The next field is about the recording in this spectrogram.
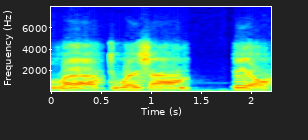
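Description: There is noticeable background noise behind a man whose voice is fairly high in pitch. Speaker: anonymous social media account owner. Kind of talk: interview.

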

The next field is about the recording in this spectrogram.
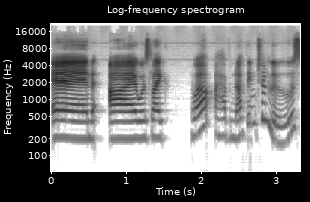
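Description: A woman's medium-pitched voice with a bright, sharp tone and a French accent. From France. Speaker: wedding coordinator. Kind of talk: casual interview podcast.

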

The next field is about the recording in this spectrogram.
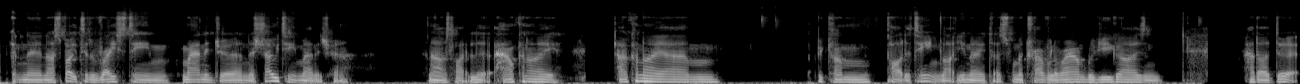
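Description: Speech in an English accent moves at a fairly quick pace with long, frequent pauses, very even loudness and fairly even intonation. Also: man, fairly low pitch for a man. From England. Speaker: race mechanic. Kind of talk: casual chat.

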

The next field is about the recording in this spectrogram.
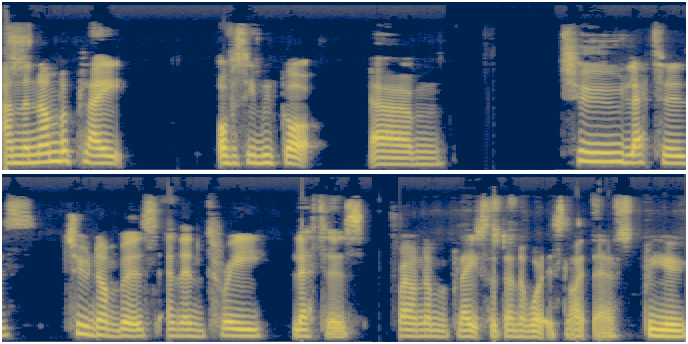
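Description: An English accent at a fairly slow pace with long, frequent pauses and ordinary pitch variation, in a dry, close sound with no echo on a very clean recording with a silent background. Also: woman. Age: 30s. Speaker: artist. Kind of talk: interview about pet loss.

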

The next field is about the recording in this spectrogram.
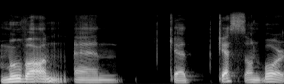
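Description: Against a quiet background, a man talks at a fairly slow pace in a calm, dark, mellow tone, his fairly low pitch showing ordinary variation. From Germany. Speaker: podcast host, former footballer. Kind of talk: casual interview.

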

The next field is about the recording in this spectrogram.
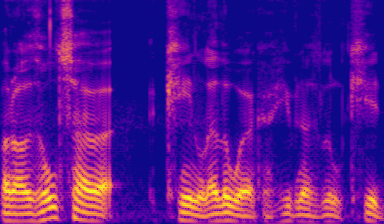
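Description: A man with a rural Australian accent, a very deep, low pitch and vocal fry. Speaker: tourism operator and cattle farmer. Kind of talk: interview. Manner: halting.

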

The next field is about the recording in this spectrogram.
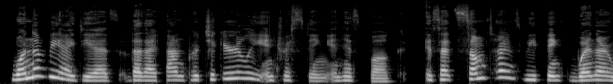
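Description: A woman's voice with very wide pitch swings on a very clean recording with a silent background. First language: not English. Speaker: podcast host and primary care doctor. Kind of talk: scripted narration.

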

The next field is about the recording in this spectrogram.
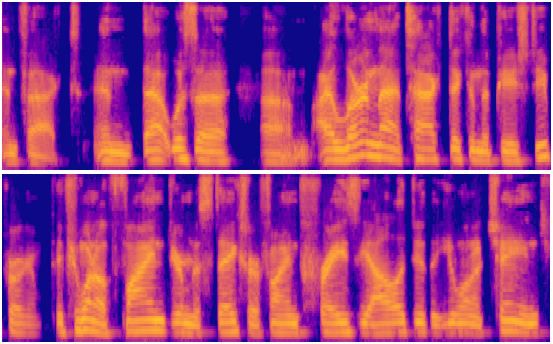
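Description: In a normal speaking voice, a man with an American accent talks at a moderate pace and medium pitch. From Florida, Tampa. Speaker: author and former intelligence officer. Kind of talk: interview.

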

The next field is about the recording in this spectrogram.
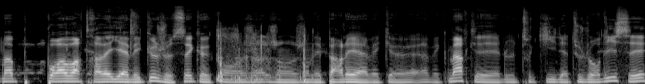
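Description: This man has a normal speaking voice with a fairly low pitch. He talks fairly slowly, with ordinary pitch variation. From France, Paris region (Mantes-la-Jolie). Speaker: music programmer. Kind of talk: casual radio debate.

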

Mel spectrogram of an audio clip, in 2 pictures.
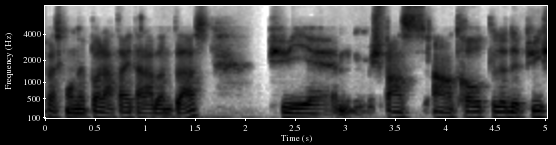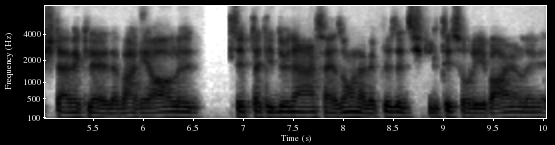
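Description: A man with a bright, sharp tone and fairly low pitch speaks in monotone, flat intonation, in a very clean recording with a silent background. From Quebec. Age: 20s. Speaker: university golfer and medical student. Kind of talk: casual interview. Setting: studio.

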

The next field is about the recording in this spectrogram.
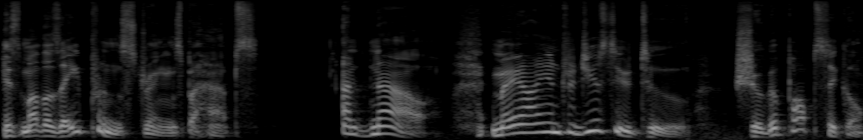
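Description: A man puts on a character voice with very wide pitch swings, vocal fry and medium pitch, talking at a fairly slow pace on a very clean recording with a silent background.

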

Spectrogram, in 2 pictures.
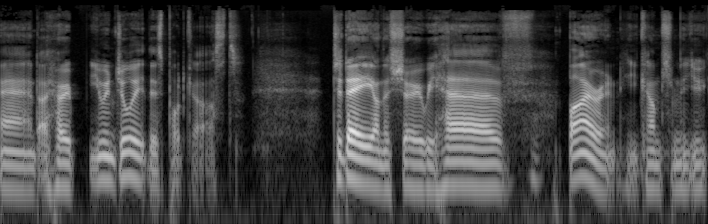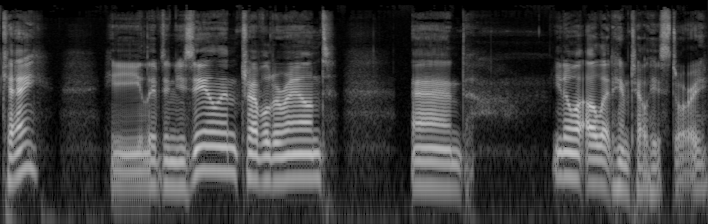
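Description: A fairly low-pitched man with an Australian accent, fairly slow and full of long, frequent pauses, in a very clean recording against a silent background. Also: ordinary pitch variation. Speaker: podcast host. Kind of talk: scripted intro; casual chat.

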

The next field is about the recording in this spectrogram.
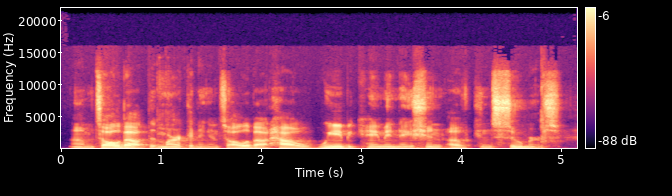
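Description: A man's fairly low, somewhat breathy voice with a dark, mellow tone, moderate pace and ordinary pitch variation, over a quiet background. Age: 60s. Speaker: marriage and family therapist. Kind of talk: conference talk. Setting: stage with audience.

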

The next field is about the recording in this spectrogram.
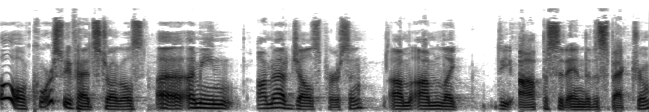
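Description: A man with a normal speaking voice and medium pitch talks at a moderate pace with lively intonation. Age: 40s. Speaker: podcast guest. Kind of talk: casual chat. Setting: studio.

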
